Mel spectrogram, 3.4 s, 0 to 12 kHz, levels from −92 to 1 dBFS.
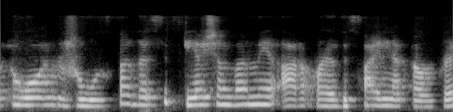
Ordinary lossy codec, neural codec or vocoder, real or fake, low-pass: AAC, 48 kbps; codec, 16 kHz, 2 kbps, X-Codec, HuBERT features, trained on LibriSpeech; fake; 7.2 kHz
